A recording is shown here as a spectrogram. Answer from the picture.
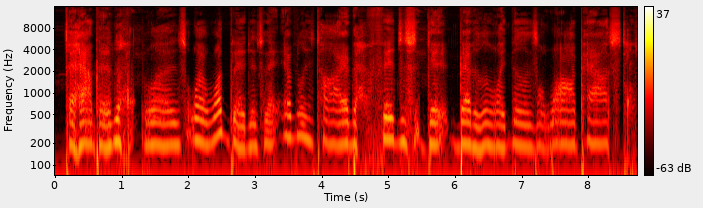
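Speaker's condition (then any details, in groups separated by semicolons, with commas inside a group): Non-progressive muscular dystrophy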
